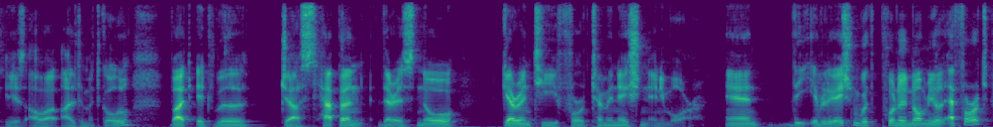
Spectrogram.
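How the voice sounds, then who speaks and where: Very deep-voiced male lecturer. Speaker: university lecturer. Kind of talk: explanatory video lecture.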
